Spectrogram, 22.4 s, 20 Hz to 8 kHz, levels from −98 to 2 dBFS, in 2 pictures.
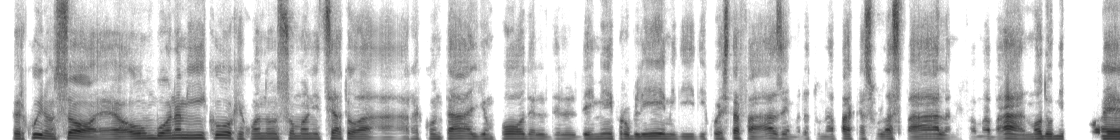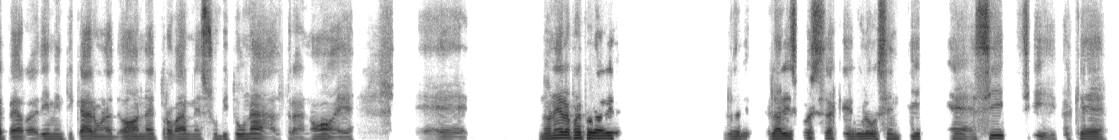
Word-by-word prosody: per 130 - 0
cui 185 -1 +2
non 135 -4 -2
so. 130 -6 +5
Ehm, 115 +3 -4
ho 130 +3 +2
un 140 +1 -1
buon 145 +1 +1
amico 160 +1 +1
che 130 -4 -8
quando 135 +2 -5
insomma 135 0 -4
ho - - -2
iniziato 130 -1 -2
a 120 -1 -2
a 105 0 -15
a 110 - -15
raccontargli 125 +2 -5
un 115 - -11
po' 130 0 -1
del 120 -2 -10
del 115 +1 -14
dei 115 +2 -6
miei 130 +1 -6
problemi 125 0 -2
di 120 0 -12
di 120 - -16
questa 125 +4 -2
fase, 125 +1 -4
m'ha 105 - -28
dato 120 - -23
una 115 -1 -13
pacca 120 - -2
sulla 125 +2 -2
spalla, 120 +1 0
mi 105 - -39
fa: - - -20
"Ma - - -7
va, 130 -3 +2
il 110 - -10
modo 125 +2 0
migliore 130 +1 0
per 115 +1 -1
dimenticare 130 +1 -1
una 125 0 -4
donna 125 +2 0
è - - -6
trovarne 120 +1 -2
subito 120 +1 0
un'altra, 130 +1 -2
no?" - - 0
E, 110 -1 -9 0.8
ehm, 120 -2 -10 0.8
non 135 +3 +2
era 165 0 +9
proprio 160 0 +7
la 150 -1 +10
re 150 +1 +5 1.1
la 130 0 -3
ri 130 - -7 0.2
la 135 0 +3
risposta 140 +1 +2
che 130 - -8
volevo 130 +1 +1
senti 130 +1 -1 0.3
eh, 130 -3 -4
sì, 155 +8 +6 0.2
sì, 110 -3 -8
perché 130 -3 -3
125 Hz, 185 wpm, -24 LUFS, 120-135 Hz, 1.1 s, la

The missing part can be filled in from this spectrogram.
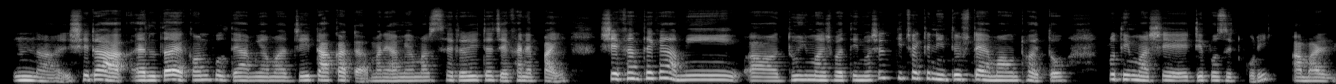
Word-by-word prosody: উ 190 - 0 0.2
না, 165 - -2 0.4
সেটা 215 +1 +2 0.4
আলাদা 195 +2 +4
অ্যাকাউন্ট 205 +1 +1
বলতে 195 -3 -3
আমি 180 0 -3
আমার 180 0 -2
যে, - - 0 0.2
টাকাটা, 190 0 +2
মানে 170 0 -2
আমি 170 - -3
আমার 175 0 -4
স্যালারিটা 195 0 +1
যেখানে 175 +2 0
পাই, 135 - +1 0.5
সেখান 260 +2 +4
থেকে 280 +1 +2
আমি 210 0 0 0.6
আ - - -1 0.3
২ 205 +1 0
মাস 195 -1 +3
বা, 190 - +3
৩ 200 - 0
মাসের 250 +10 -2
কিছু 285 0 -6
একটা 275 0 -4
নির্দিষ্ট 225 0 0
অ্যামাউন্ট 190 -2 +2
হয়তো 170 0 -2 0.5
প্রতি 230 -1 0
মাসে 185 +1 0 0.3
ডিপোজিট 185 -2 -2
করি 170 +10 -5 0.3
আমার 165 -1 0
195 Hz, 155 wpm, -20 LUFS, 180-210 Hz, 0.6 s, আলাদা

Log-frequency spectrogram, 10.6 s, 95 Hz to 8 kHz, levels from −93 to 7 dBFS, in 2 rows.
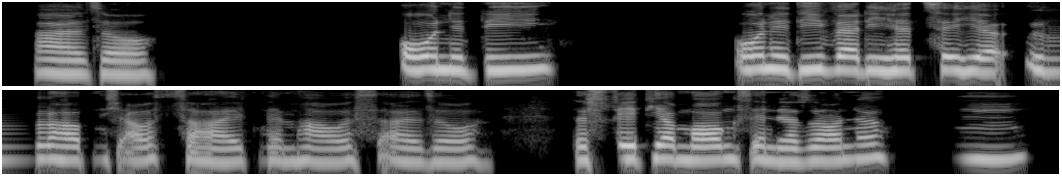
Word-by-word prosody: Also 185 -2 -1 1.2
ohne 225 -1 +5
die 225 +4 0 0.9
ohne 235 +1 +5
die 230 +1 +2
wäre 225 -1 +6
die 215 -1 +2
Hitze 215 +1 +2
hier 215 -3 +3
überhaupt 205 -3 -1
nicht 200 - -12
auszuhalten 185 -2 -4
im 190 0 -6
Haus. 185 0 -5
Also, 185 0 -5 0.4
das 200 -1 -3
steht 210 -2 +2
ja 215 -1 +4
morgens 205 0 +2
in 205 -2 -1
der 185 -1 0
Sonne, 200 +4 0 0.3
mhm. 215 +1 -5
205 Hz, 130 wpm, -23 LUFS, 190-220 Hz, 1.2 s, wäre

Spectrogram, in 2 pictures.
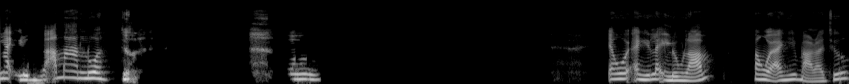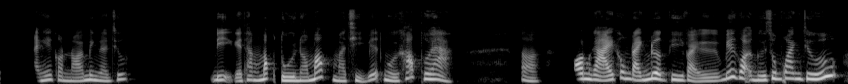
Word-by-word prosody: lạnh 275 0 +1
lùng 200 -2 +5
dã - - +1
man 310 -2 0
luôn! 280 -3 +5
Trời. 245 +1 +3 1.5
Ừ. 240 -2 +1 2.9
Eo 245 +1 0
ơi. 260 - 0
Anh 230 -1 0
ấy 215 - +3
lạnh 230 -5 0
lùng 185 -1 +4
lắm, 175 - +1 0.5
xong 235 - +1
rồi 205 - +1
anh 200 +4 0
ấy 230 - 0
bảo 215 -11 -4
là 145 +1 -5
chứ, 240 - -4 0.3
anh 175 +2 -6
ấy 220 - -2
còn 190 -5 -6
nói 160 +3 -4
mình 205 -2 +1
là 165 - -4
chứ: 230 +5 -5 0.9
"Bị 205 -1 -2
cái 160 - -4
thằng 200 +2 -1
móc 245 +1 +2
túi 175 -1 +3
nó 170 +1 0
móc 220 +4 +1
mà 165 -4 -2
chỉ 165 -3 -6
biết - - -5
ngồi 165 -4 0
khóc - - -4
thôi 250 -1 +3
hả? 195 - -2 0.7
Ờ, 150 -1 -6 0.3
con 245 +1 +4
gái 215 -1 +2
không 275 0 -1
đánh 205 +2 +2
được 260 -4 +6
thì 215 -3 +2
phải, 155 -3 -3
ờ, 170 - -6
biết 310 +7 +1
gọi 265 -8 +1
người 200 0 +2
xung 260 +1 +1
quanh 265 -2 0
chứ." 265 +11 +6
215 Hz, 200 wpm, -22 LUFS, 185-250 Hz, 2.9 s, được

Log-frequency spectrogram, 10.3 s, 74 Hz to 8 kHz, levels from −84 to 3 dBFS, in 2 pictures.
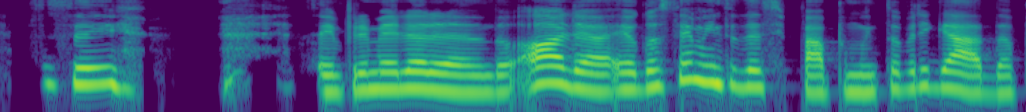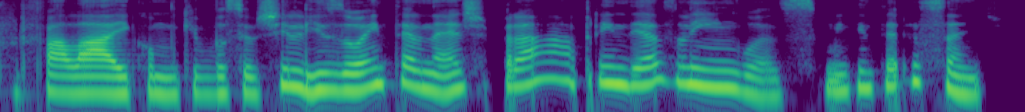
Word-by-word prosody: Sim, 240 0 +2 1.0
sempre 175 +2 0
melhorando. 185 -3 +3
Olha, 210 -7 +6
eu 195 - +3
gostei 215 +8 +1
muito 250 -4 +4
desse 210 -1 -1
papo. 170 -3 0
Muito 175 +3 -2
obrigada 190 -5 +2
por 165 0 -23
falar 165 -1 +1
aí 160 0 -1
como 160 -1 -7
que 160 - -13
você 160 +1 -8
utilizou 185 0 -2
a 200 - -2
internet 210 -4 -5
pra 275 +6 -5
aprender 245 -3 -3
as 270 +3 -5
línguas, 200 - -4
muito 180 +3 -7
interessante. 200 -7 -7
195 Hz, 150 wpm, -19 LUFS, 170-230 Hz, 1.0 s, Olha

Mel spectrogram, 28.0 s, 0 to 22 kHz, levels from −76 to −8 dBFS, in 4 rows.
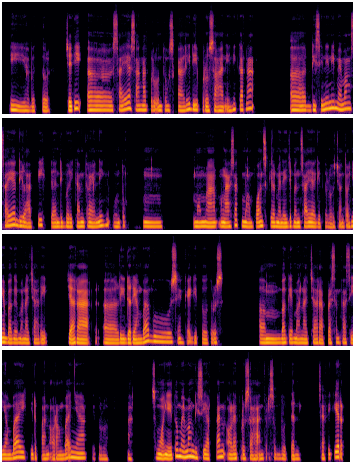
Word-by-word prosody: Iya 145 -4 +1
betul. 135 -1 -4 0.3
Jadi, 215 +9 +3
eee, 155 -1 +1
saya 160 +6 +1
sangat 160 -2 0
beruntung 150 0 -2
sekali 145 +3 0
di 175 -2 +2
perusahaan 140 -2 +1
ini 175 +7 -3
karena, 195 +6 -1 0.7
eee, 155 -1 +2
di 150 +2 -1
sini 175 +6 +2
nih 230 +1 +3
memang 195 +1 +1
saya 180 +3 +1
dilatih 165 +1 -1
dan 135 0 +1
diberikan 140 0 0
training 150 +6 0
untuk, 140 +3 -4 0.3
mmm, 140 -1 0 0.6
mema 145 -1 +3
mengasah 145 +4 +2
kemampuan 145 0 +1
skill 150 -3 +1
management 140 +1 +2
saya 145 0 +2
gitu 130 +1 -7
loh. 125 -2 -5
Contohnya 135 +4 -1
bagaimana 130 -1 0
cari 130 0 -3 0.4
cara, 125 -1 +4 0.3
eee, 125 -2 0
leader 130 0 +2
yang 125 0 +3
bagus 165 -3 +2
yang 140 - -2
kayak 130 - -5
gitu 130 -2 -4
terus, - - +2 0.7
mmm, 135 0 +1
bagaimana 135 -1 0
cara 130 -2 -2
presentasi 135 +1 -2
yang 140 - +1
baik 180 +3 +1
di 145 - -2
depan 130 +1 -4
orang 130 0 -2
banyak 160 +2 +2
gitu 130 - -11
loh. 125 0 -6 0.4
Nah 135 -3 -6 0.4
semuanya 140 -5 +3
itu 220 - +1
memang 210 0 +5
disiapkan 170 +4 0
oleh 145 +1 +1
perusahaan 135 -2 0
tersebut 140 -2 -4
dan 125 +1 -2 0.4
saya 140 -1 -4
pikir, 185 +5 +2
145 Hz, 145 wpm, -24 LUFS, 135-160 Hz, 0.7 s, memang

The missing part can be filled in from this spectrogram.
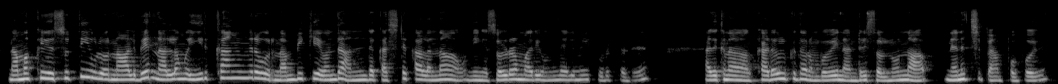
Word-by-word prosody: நமக்கு 255 +5 +3 0.2
சுத்தி 285 +4 -3
இவ்ளோ 270 -5 +2
4 220 0 +2
பேர் 295 +3 +2
நல்லவங்க 240 +2 +2
இருக்காங்கங்கிற 295 +2 -1
ஒரு 210 - -5
நம்பிக்கை 250 +4 +1
வந்து 225 +5 +2
அந்த 210 +2 +1
கஷ்ட 195 +7 -5
காலம் 210 -2 0
தான், 225 -3 0 0.2
நீங்க 190 -2 -1
சொல்ற 220 +3 +2
மாரி 210 0 0
உண்மையிலுமே 205 +2 -3
குடுத்தது. 185 0 -12 0.7
அதுக்கு 205 +2 +2
நான் 185 -3 0
கடவுளுக்கு 245 +3 +1
தான் 225 -4 +1
ரொம்பவே 190 +2 +1
நன்றி 190 +3 -1
சொல்லணும் 190 +3 +1
நான் 180 0 -2 0.2
நெனைச்சுப்பேன் 225 -3 0
அப்பப்போவே. 180 +3 -5
210 Hz, 165 wpm, -24 LUFS, 195-250 Hz, 0.7 s, நமக்கு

